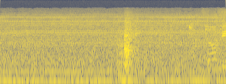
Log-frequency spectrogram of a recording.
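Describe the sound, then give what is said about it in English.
A single short thud of a man closing a door, fairly soft and brief, rising out of a steady low background hum midway through. “He closes the door, bam. He just closes the door.”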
